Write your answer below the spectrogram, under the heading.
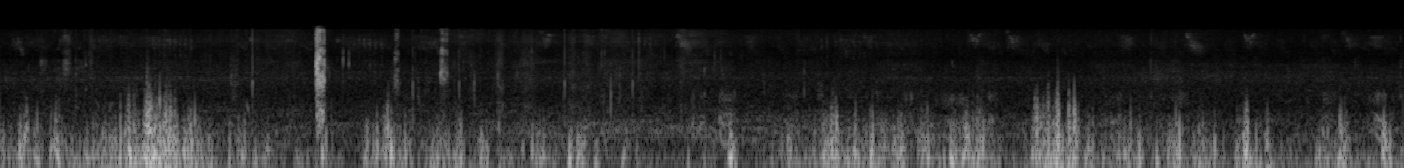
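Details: Staffordshire Bull Terrier giving rough, low, breathy bursts at irregular intervals over about twenty seconds, with a sharp click near the five-second mark and faint bird chirps high in the background.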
